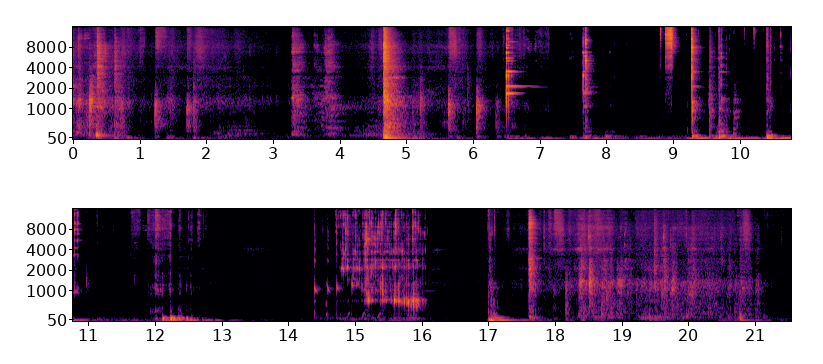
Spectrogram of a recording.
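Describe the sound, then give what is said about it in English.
A bottle of dark svart beer is opened and poured, with glassy clinks, dripping and gurgling liquid in irregular bursts separated by brief pauses. “I wanted to freshen up a little bit before I open the next beer. So I will open this svart beer.”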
